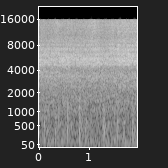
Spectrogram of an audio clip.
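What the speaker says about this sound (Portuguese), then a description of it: "eu vou deixar ela sair a pressão pra eu poder ver se a carne já tá boa" Pressure cooker holding meat, lifted off the stove, venting steam in a continuous loud hiss with faint irregular rattling pulses beneath, no talk.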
